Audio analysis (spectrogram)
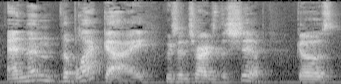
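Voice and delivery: normal talking voice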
